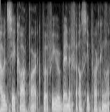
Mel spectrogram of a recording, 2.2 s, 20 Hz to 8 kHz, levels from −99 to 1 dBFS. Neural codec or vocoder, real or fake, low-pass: none; real; 7.2 kHz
